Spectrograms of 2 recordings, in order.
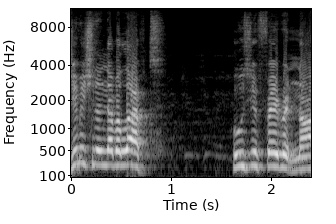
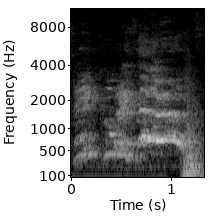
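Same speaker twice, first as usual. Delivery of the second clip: much higher, strained shout; desperate yell; 13 semitones higher, 8 dB quieter than usual. Real, not acted. Fan screaming for Zeller to be benched, desperate yell. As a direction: scream the demand at the screen.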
